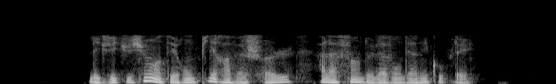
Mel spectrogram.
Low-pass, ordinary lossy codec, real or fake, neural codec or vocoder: 7.2 kHz; AAC, 16 kbps; real; none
